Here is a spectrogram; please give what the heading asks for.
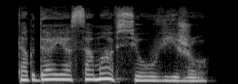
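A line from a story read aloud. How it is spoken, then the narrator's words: Whisper. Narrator (Russian): прошептала Юри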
